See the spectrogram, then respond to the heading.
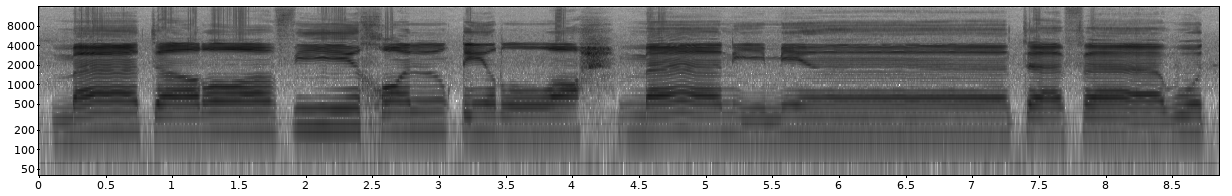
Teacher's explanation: nun sukun bertemu dengan huruf ta, maka dengungnya dengung tipis, arahkan ke huruf ta ya.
